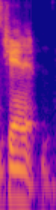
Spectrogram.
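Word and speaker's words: Jennette: What about Jeanette McCurdy? I hope she does. Janet. See? That's how it's pronounced.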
